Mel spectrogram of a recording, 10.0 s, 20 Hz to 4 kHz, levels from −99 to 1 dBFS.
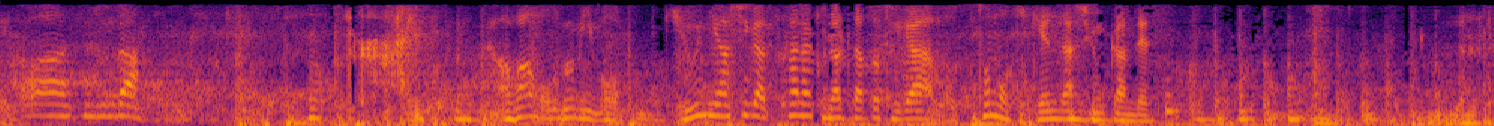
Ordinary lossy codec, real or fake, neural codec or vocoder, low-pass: AAC, 16 kbps; fake; codec, 16 kHz, 4 kbps, X-Codec, HuBERT features, trained on LibriSpeech; 3.6 kHz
